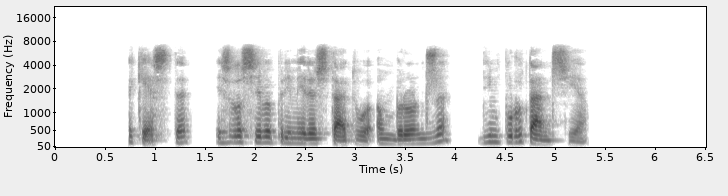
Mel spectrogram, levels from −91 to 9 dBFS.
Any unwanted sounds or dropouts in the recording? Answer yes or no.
no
